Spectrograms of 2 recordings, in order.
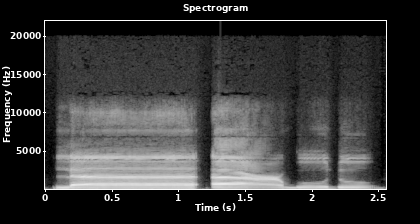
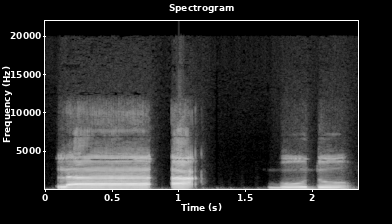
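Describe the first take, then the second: First: Slow chanted "La a'budu", the ain sounding through; no stop on the ain in "a'budu"; long "La", then a continuous throaty "a'" into "budu"; unbroken ain. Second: Slow "La a'budu" broken after the "a'"; chanted wrong take, glottal break in "a'budu"; cut-off ain. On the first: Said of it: "tidak boleh berhenti". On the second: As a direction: stop dead on "a'", like an alif, before "budu". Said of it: "berarti terputus". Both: Shown as a demonstration.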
